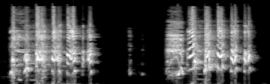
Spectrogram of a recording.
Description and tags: i recorded my voice while watching and listening to funny stuff to force real laughs out of me. this way i can have REAL laugh clips for stock instead of trying to fake it.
